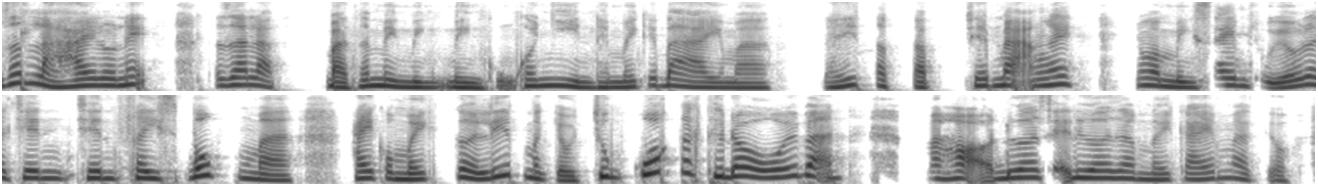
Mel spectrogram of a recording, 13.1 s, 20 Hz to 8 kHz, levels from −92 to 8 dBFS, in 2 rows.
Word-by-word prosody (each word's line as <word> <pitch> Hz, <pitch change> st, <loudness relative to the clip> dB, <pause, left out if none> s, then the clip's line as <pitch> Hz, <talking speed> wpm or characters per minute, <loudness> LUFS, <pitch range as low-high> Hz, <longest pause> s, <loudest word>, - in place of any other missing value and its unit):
rất 300 Hz, +2 st, +1 dB
là 265 Hz, -7 st, +2 dB
hay 205 Hz, +5 st, +2 dB
luôn 225 Hz, 0 st, +2 dB
ấy. 255 Hz, -, -1 dB, 0.3 s
Thật 220 Hz, -, -6 dB
ra 245 Hz, +1 st, +1 dB
là 225 Hz, -5 st, -1 dB, 0.3 s
bản 165 Hz, -, +2 dB
thân 210 Hz, +3 st, +3 dB
mình 195 Hz, -5 st, +3 dB
mình 165 Hz, -1 st, +1 dB
mình 160 Hz, -3 st, +3 dB
cũng -, -, -8 dB
có 210 Hz, -, -1 dB
nhìn 210 Hz, -6 st, +2 dB
thấy 160 Hz, -, 0 dB
mấy 170 Hz, +2 st, +1 dB
cái 230 Hz, -, -8 dB
bài 175 Hz, -7 st, -1 dB
mà 155 Hz, -1 st, -2 dB, 0.3 s
đấy, 190 Hz, +8 st, 0 dB
tập 205 Hz, -, -5 dB
tập 170 Hz, -2 st, -3 dB, 0.2 s
trên 220 Hz, 0 st, 0 dB
mạng 225 Hz, -1 st, 0 dB
ấy, 255 Hz, +2 st, +1 dB, 0.3 s
nhưng 230 Hz, -, -4 dB
mà -, -, +2 dB
mình 175 Hz, -4 st, +1 dB
xem 230 Hz, +4 st, -4 dB
chủ 155 Hz, -, -6 dB
yếu 175 Hz, +6 st, +2 dB
là 250 Hz, +1 st, +1 dB
trên 230 Hz, 0 st, -1 dB
trên 235 Hz, -2 st, +1 dB
Facebook 235 Hz, +6 st, +2 dB
mà 185 Hz, -7 st, 0 dB, 0.3 s
hay 230 Hz, +1 st, +2 dB
có 215 Hz, -, -3 dB
mấy 200 Hz, 0 st, +4 dB
cái 250 Hz, +3 st, 0 dB
clip 280 Hz, +6 st, +1 dB
mà, 230 Hz, -, +1 dB
kiểu, 155 Hz, -5 st, -1 dB
Trung 270 Hz, -, +2 dB
Quốc 380 Hz, +6 st, +5 dB
các 405 Hz, -, -3 dB
thứ 295 Hz, -, +5 dB
đồ 280 Hz, -4 st, +4 dB
ấy 280 Hz, +4 st, +2 dB
bạn, 320 Hz, -7 st, +1 dB, 0.4 s
mà 220 Hz, -, -4 dB
họ 225 Hz, +2 st, +1 dB
đưa 250 Hz, +3 st, +2 dB
sẽ -, -, -6 dB
đưa 245 Hz, -1 st, +3 dB
ra 230 Hz, -1 st, 0 dB
mấy 190 Hz, -1 st, -2 dB
cái 200 Hz, +1 st, -4 dB
mà, 225 Hz, -2 st, -5 dB
kiểu, 160 Hz, -3 st, -11 dB
220 Hz, 285 wpm, -22 LUFS, 185-240 Hz, 0.4 s, Quốc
